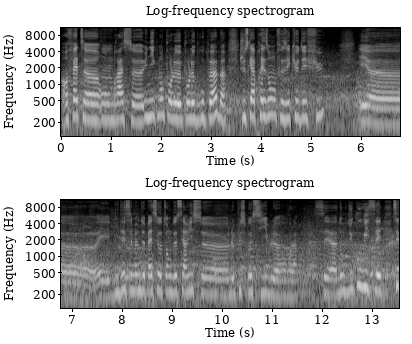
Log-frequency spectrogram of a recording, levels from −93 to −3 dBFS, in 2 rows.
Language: French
